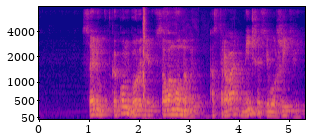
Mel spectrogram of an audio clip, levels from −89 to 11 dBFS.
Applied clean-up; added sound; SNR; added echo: none; Fire; 11 dB; reverberation time 0.7 s.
